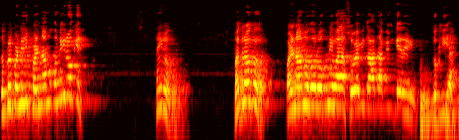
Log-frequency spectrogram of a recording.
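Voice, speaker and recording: A man's voice: very high voice, lively intonation, moderate pace, pauses often, fairly bright tone, dull audio. Man giving a spiritual discourse in an echoey hall. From India. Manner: asks the audience questions and repeats points. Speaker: Jain scholar giving a discourse. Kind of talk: religious discourse.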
